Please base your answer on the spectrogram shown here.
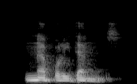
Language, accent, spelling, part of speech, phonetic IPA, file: Catalan, Valencia, napolitans, adjective / noun, [na.po.liˈtans], LL-Q7026 (cat)-napolitans.wav
- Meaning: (adjective) masculine plural of napolità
